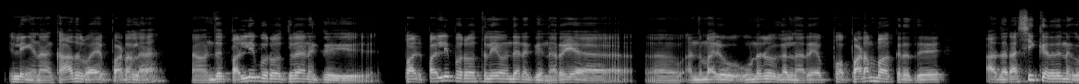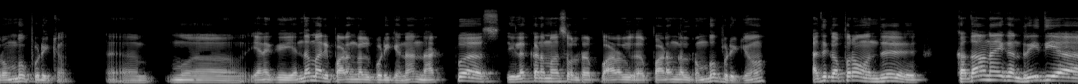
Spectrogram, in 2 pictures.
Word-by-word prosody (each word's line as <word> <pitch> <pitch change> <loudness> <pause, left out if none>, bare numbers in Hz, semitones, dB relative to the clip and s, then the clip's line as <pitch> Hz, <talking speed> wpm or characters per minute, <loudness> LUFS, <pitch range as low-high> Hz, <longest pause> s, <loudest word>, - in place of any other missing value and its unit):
இல்லங்க. 120 -5 +2
நான் 95 -1 -5
காதல் 130 +3 +1
வய 115 +1 +2
படல. - - +1 0.5
"நான் 100 0 -4
வந்து 110 +5 +2
பள்ளி 140 +5 +3
பருவத்தில, 135 0 +1
எனக்கு 110 -2 -1 0.8
பள் 130 0 +2
பள்ளி 145 +6 +3
பருவத்திலேயே 135 -2 +1
வந்து 130 0 +1
எனக்கு 110 -2 -1
நிறைய 110 +4 0 0.8
அ - - -7 0.4
அந்த 110 +1 0
மாரி 115 0 +2 0.3
உணர்வுகள் 120 -3 +1
நிறைய 110 +2 -1 0.2
ப 120 -2 -1
படம் 155 +2 +2
பாக்கறது, 110 -5 0 0.7
அத 115 0 +1
ரசிக்குறது 135 - +2
எனக்கு 105 -5 +2
ரொம்ப 130 +7 +2
பிடிக்கும்." 95 -8 -2 0.4
அ 100 0 -7 0.4
மு 105 - +3 0.7
எனக்கு 110 0 0
எந்த - - +1
மாரி 165 -5 +3
படங்கள் 115 0 +1
பிடிக்குன்னா 105 0 0
நட்பு 110 +11 -1 0.2
ஸ் - - -7 0.2
இலக்கணமா 140 +2 +1
சொல்ற 110 -2 +1 0.2
பாடல்கள் 110 -2 +1
படங்கள் 115 +1 +1
ரொம்ப 130 +9 +1
பிடிக்கும். 100 +9 -1 0.6
அதுக்கப்புறம் 180 0 +2
வந்து, 140 +4 +2 0.7
கதாநாயகன் 190 +1 +3
ரீதியா 185 0 +4
120 Hz, 135 wpm, -23 LUFS, 110-140 Hz, 0.8 s, ரீதியா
